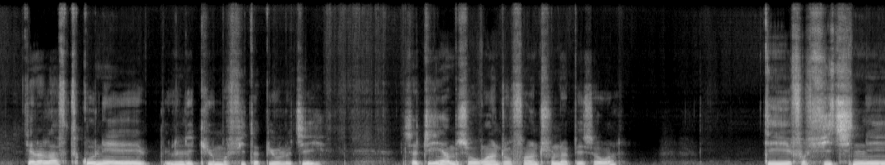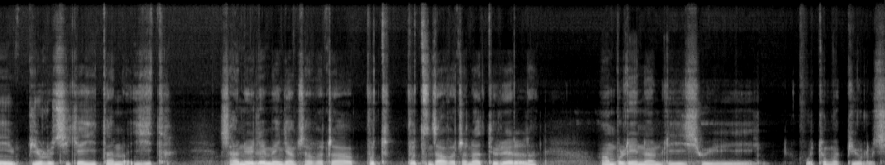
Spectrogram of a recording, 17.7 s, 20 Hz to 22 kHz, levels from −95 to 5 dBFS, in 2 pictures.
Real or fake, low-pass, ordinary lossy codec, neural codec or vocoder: fake; none; none; vocoder, 48 kHz, 128 mel bands, Vocos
